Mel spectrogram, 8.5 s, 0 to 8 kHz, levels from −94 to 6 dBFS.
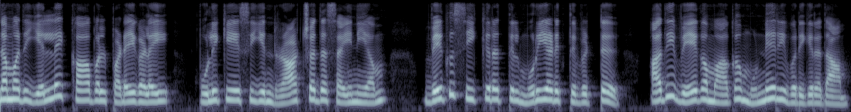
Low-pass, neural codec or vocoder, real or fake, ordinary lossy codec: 7.2 kHz; none; real; none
